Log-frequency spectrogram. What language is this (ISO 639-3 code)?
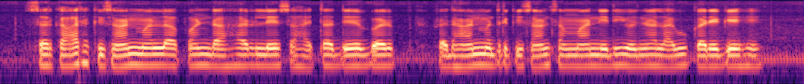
hne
